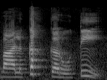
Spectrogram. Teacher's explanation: विसर्ग के बाद अगर क हो ख हो तो जो विसर्ग है वो आधा बोला जाता है। जैसे यहां लिखा हुआ है बालकः करोति, बालक करता है, तो इसको हम पूरा विसर्ग ना बोल के हम कहते हैं बालकः करोति। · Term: जिह्वा मूल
